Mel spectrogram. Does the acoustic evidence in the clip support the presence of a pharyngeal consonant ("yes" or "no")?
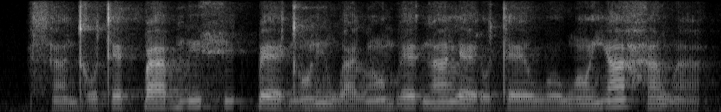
no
